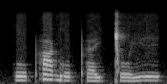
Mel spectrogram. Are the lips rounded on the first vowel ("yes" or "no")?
yes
